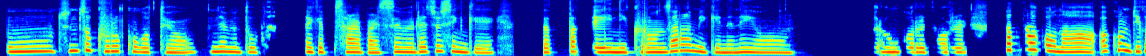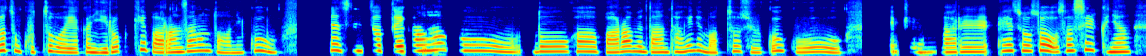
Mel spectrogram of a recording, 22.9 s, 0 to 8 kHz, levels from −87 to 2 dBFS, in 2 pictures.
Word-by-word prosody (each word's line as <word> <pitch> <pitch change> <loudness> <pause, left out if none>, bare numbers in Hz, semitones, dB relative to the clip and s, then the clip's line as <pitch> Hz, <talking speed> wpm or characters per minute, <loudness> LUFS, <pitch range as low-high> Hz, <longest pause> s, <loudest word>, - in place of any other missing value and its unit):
어, 265 +2 +4
진짜 305 +2 +1
그럴 275 -3 0
것 265 -2 -4
같아요. 220 -1 -2
왜냐면 255 -2 +2
또 230 0 -5 0.4
아 - - -4
이렇게 235 0 0
잘 230 -1 0
말씀을 230 +3 0
해주신 255 0 0
게 205 -2 -5 0.5
그러니까 220 -1 -4
딱 260 0 -1 0.2
애인이 225 -1 +4
그런 230 -1 +2
사람이기는 240 -7 +1
해요. 215 -3 0 0.8
그런 235 0 0
거를 230 -1 -2
저를 225 0 -4 0.4
탓하거나 290 -10 +3
"아, 280 - -2
그럼 330 +1 +1
가 265 +4 +3
좀 310 -2 -2
고쳐봐." 240 -1 -1
약간 215 +2 0
이렇게 245 - 0
말하는 225 -5 +2
사람도 285 +1 0
아니고 210 +6 -2 0.5
그냥 335 -1 +2
진짜 300 0 -3
내가 275 +2 +4
하고 305 -6 0
너가 260 +1 +1
말하면 260 +4 +3
난 230 -1 +1
당연히 250 +6 0
맞춰줄 220 +1 -3
거고 235 -4 -1 0.5
이렇게 260 -3 -11 0.3
말을 245 +1 0
해 305 +1 +3
줘서 305 -3 +3
사실 305 +6 +1
그냥 240 -4 +2
245 Hz, 285 characters per minute, -19 LUFS, 225-285 Hz, 0.8 s, 어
